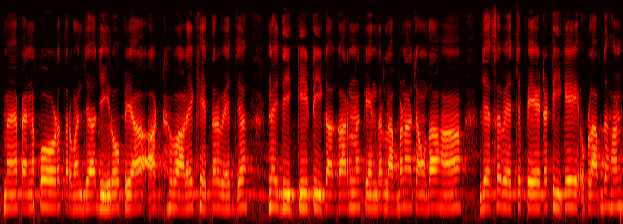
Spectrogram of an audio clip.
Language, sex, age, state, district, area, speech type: Punjabi, male, 18-30, Punjab, Bathinda, rural, read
